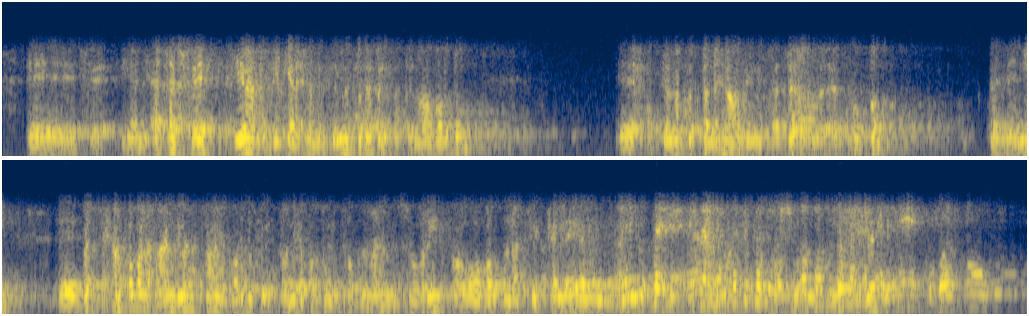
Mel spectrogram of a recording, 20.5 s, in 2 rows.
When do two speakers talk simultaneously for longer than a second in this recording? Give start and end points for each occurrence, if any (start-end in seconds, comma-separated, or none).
16.4-19.0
